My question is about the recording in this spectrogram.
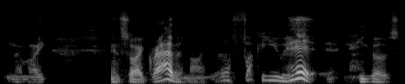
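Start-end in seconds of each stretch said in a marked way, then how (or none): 2.1-3.2 much higher, frantic question; frantic demand. Retold or imitated. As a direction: grab him and demand an answer. Frantic demand to wounded soldier.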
